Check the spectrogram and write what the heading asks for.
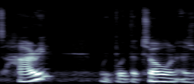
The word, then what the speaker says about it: Harry: And because the emphasis is on the first syllable in the letter Harry, is not Harry, it's Harry, we put the tone as well in the letter A.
